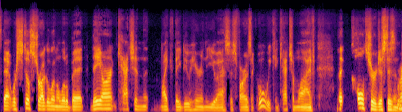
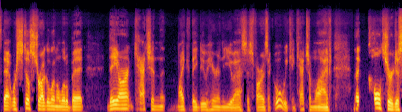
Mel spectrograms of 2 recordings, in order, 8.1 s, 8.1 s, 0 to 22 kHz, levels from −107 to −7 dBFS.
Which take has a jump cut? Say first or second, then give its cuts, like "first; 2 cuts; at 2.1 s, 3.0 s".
first; 1 cut; at 1.7 s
